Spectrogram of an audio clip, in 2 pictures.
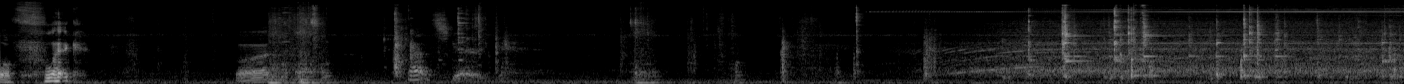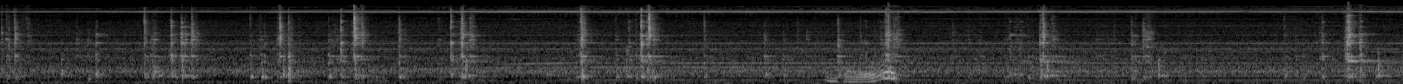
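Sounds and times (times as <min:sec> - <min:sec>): compressor motor whining: 0:08.6 - 0:28.0.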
